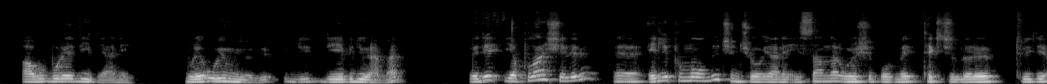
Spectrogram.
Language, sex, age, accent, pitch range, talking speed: Turkish, male, 50-69, native, 115-145 Hz, 130 wpm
